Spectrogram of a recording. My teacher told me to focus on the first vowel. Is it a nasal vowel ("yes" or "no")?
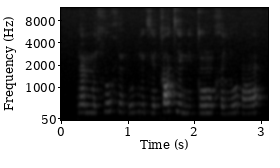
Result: yes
